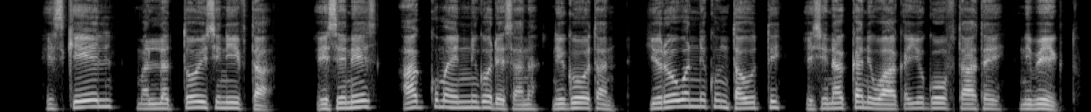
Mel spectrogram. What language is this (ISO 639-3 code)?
orm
